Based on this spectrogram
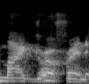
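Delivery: put-on growling, animal-like voice. Retelling what an old man said at reception: imitating a growling animal-like voice. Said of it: "in his animal style voice of his".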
